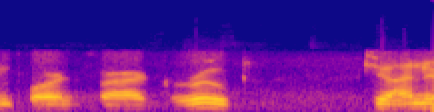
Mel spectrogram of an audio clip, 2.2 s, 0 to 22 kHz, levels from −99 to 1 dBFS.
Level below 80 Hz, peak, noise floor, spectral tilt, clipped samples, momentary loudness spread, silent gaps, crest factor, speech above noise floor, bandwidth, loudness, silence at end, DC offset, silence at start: -66 dBFS; -6 dBFS; -59 dBFS; -9.5 dB/octave; under 0.1%; 7 LU; none; 14 dB; 40 dB; 4.1 kHz; -21 LUFS; 0 s; under 0.1%; 0 s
